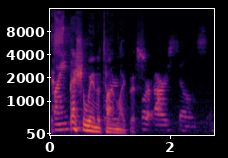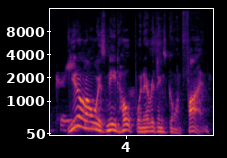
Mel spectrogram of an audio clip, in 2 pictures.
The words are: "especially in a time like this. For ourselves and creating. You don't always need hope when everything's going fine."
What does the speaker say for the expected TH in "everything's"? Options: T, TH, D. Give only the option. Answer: TH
